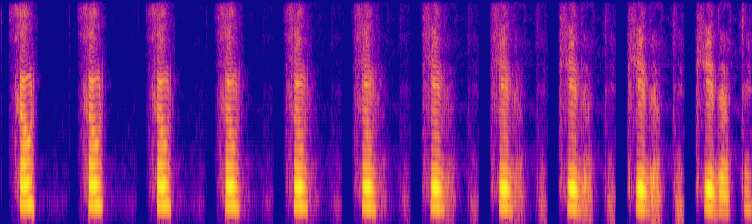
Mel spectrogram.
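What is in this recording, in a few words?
Proto-Indo-European keud to BCMS kidati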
